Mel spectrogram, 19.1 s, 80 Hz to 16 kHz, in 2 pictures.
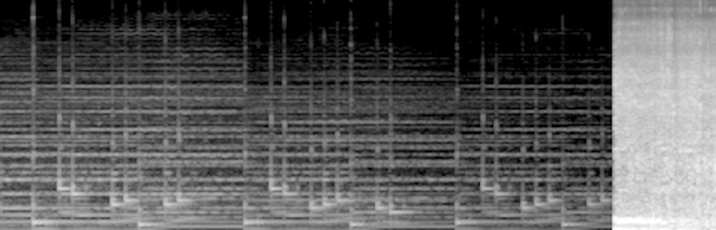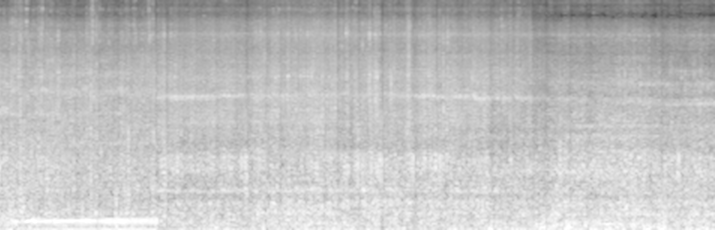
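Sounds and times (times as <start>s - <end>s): dirt bike engine: 8.2s - 19.0s.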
